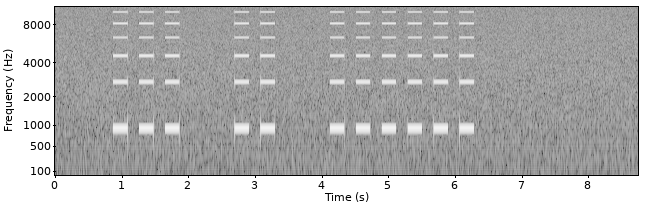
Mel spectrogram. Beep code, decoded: 3-2-6

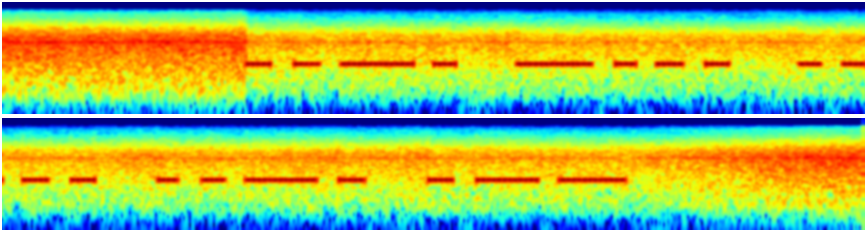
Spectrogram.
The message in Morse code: FBHFW

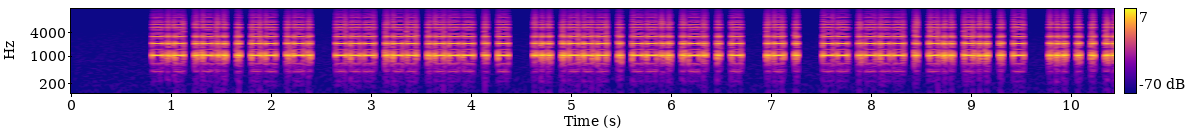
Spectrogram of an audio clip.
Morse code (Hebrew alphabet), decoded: כלומר הצעות שעוזרות או מעודדות …

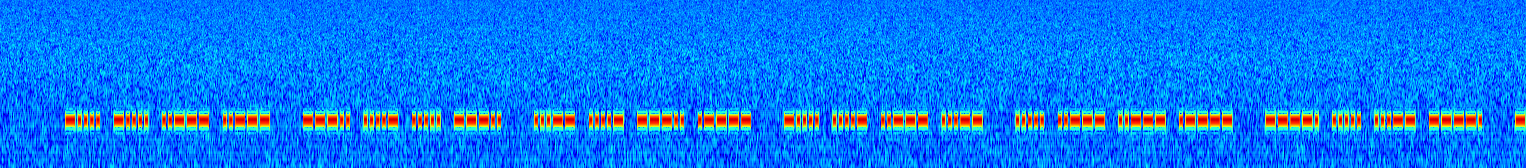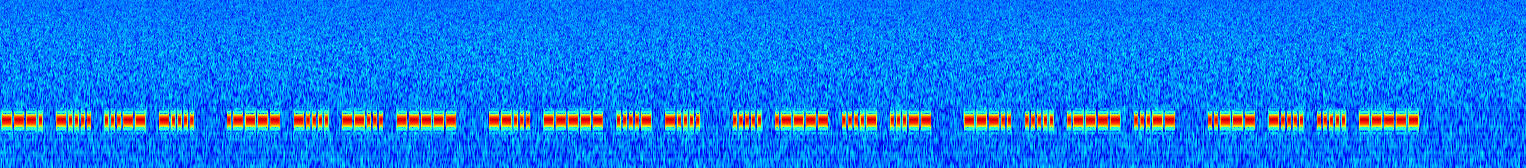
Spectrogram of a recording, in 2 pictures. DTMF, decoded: none

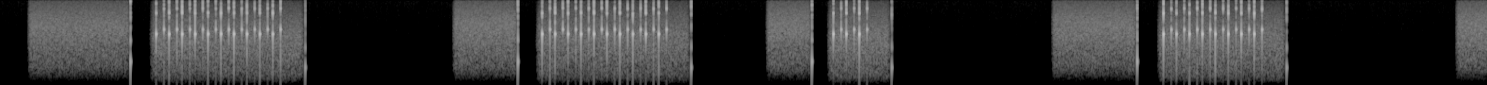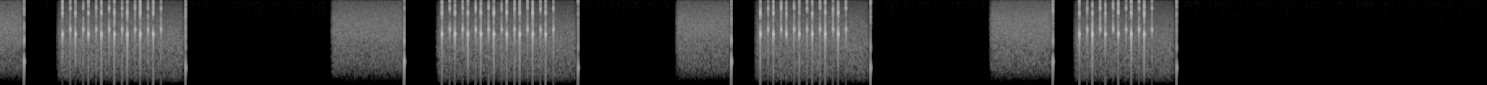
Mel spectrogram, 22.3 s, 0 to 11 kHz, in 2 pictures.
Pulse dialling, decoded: 0 0 3 8 8 9 7 6

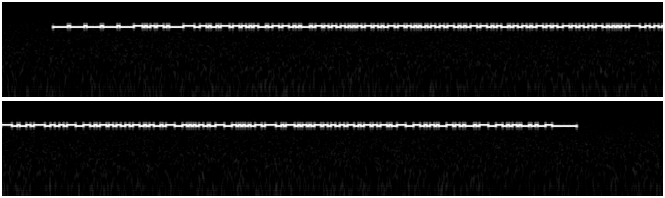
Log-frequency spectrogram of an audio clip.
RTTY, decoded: THE BANK IS A FINANCIAL INSTITUTION INCORPORATED IN HONG KONG.

